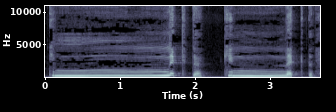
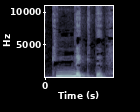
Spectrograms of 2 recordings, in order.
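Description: First: كنكت drawn out very slow, louder on the second syllable; stressed syllable demo. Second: Said in the usual way. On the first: Shown as a demonstration. Teacher showing pupils where the stress falls, slow and loud. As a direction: stretch كنكت and lean on the end. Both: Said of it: "ميم كي تنطقها كنكت".

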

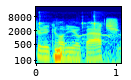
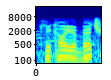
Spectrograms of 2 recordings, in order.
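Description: First: "batch" with an open a vowel, as in "cat". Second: "bitch" with a short i vowel, as in "sit". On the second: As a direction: pronounce "bitch" with a clear i. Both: Shown as a demonstration.

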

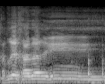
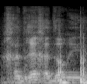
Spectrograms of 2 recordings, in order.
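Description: First: "חדרי חדרים" chanted slowly, with an a in "חדרים"; drawn-out modern vowels. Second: "חדרי חדרים" slowly, with an o in "חדרים". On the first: Comic preacher intoning "חדרי חדרים", very slow with an a vowel. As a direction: stretch "חדרים" very long, sounding it xa-da-rim. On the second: Comic preacher intoning "חדרי חדרים", slow with an o vowel. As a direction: stretch "חדרים" slowly, sounding it xa-do-rim. Drawn-out chant, first vowel version. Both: Pretend.

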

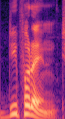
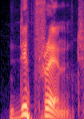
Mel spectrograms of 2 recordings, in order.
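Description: First: ডিফারেন্ট as di-fa-rent; ডিফারেন্ট in three syllables; wrong pronunciation. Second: ডিফারেন্ট as dif-rent; ডিফারেন্ট in two syllables; correct pronunciation. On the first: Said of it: "another mistakes of pronunciation". (ভুল উচ্চারণে ডি-ফা-রেন্ট) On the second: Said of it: "বলবো ডিফারেন্ট". (সঠিক উচ্চারণে ডিফ্রেন্ট) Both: Shown as a demonstration.

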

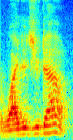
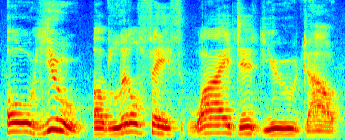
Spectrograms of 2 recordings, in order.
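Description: First: Said in the usual way. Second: Slow, gentle reproach, each word drawn out; gentle rebuke. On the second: A narrator's reading. Jesus gently chiding Peter after saving him, slow and tender. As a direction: rebuke him tenderly, taking your time.

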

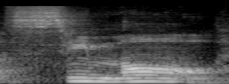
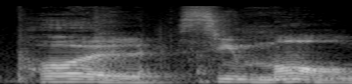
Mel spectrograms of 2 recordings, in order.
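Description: First: Playing Simon. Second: Said in the usual way. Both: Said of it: "I'm going to play".

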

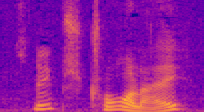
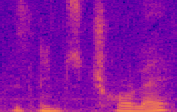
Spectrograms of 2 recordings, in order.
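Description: First: Said in the usual way. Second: Hushed whisper about his dog. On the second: Real, not acted. Kid whispering the dog's name to viewers. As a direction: say the name under your breath. Repeats line, first whispered.

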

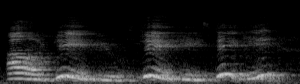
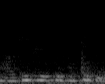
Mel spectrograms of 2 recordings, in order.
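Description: First: Slow, loud, stretched-out roar; lion roar. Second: Said in the usual way. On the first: Shown as a demonstration. Storyteller shows audience Lion's threat, slow loud roar. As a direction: roar each word out slowly like a lion. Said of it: "like a lion". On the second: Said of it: "let's say it again".

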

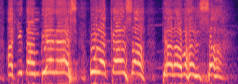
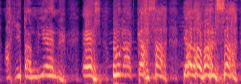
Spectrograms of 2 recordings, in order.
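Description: First: Repeated even louder and higher, near a shout; louder proclamation. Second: Loud, raised proclamation; strong declaration. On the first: Preacher repeating the declaration to the congregation, shouting louder. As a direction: hammer it home the second time. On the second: Preacher declaring the church a house of praise, loud. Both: Real, not acted.

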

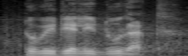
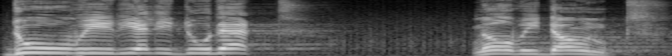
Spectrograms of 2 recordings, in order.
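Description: First: Said in the usual way. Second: Loud, high, slowed-down preaching cry; forceful rhetorical challenge. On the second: Real, not acted. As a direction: hammer the question at the congregation. Repeats the question at full force.

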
